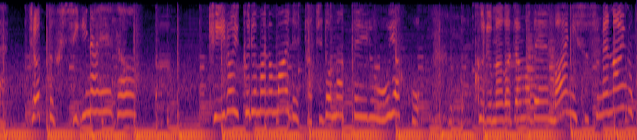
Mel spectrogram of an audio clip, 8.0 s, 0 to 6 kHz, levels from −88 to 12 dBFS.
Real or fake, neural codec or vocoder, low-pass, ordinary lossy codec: real; none; 5.4 kHz; none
